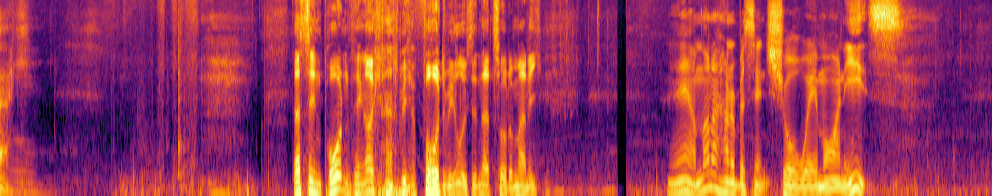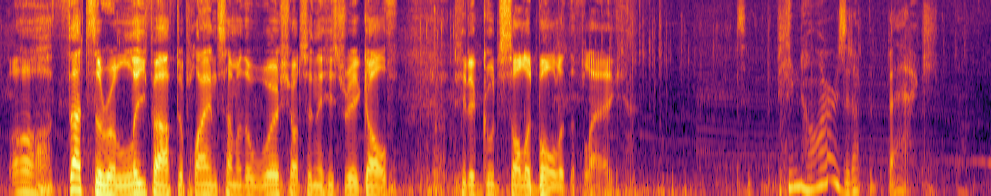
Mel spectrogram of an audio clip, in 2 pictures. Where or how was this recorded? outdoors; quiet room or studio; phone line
outdoors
